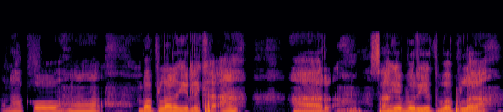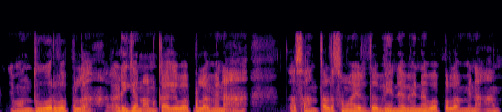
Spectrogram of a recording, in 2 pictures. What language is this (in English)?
Santali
